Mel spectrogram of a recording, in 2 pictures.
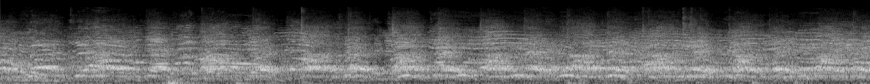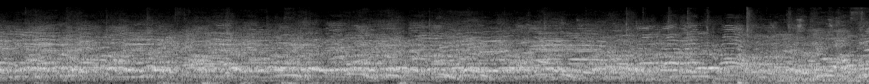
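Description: Crowd of fight spectators shouting and cheering, many voices overlapping in a steady din as the fighters grapple.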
